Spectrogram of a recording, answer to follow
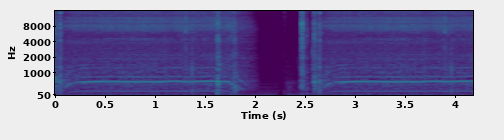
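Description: A machine-like whirring sound effect, played twice the same way. Each time it starts with a click, slides up into a steady hum, holds for about a second and a half, then drops away, with a short silent gap between the two.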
